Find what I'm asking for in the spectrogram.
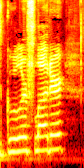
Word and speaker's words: gular flutter: Gular Flutter? Is that the correct pronunciation? – Yeah, that's, pronunciation I know, which I think is maybe right in some sense, is Gular Flutter.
